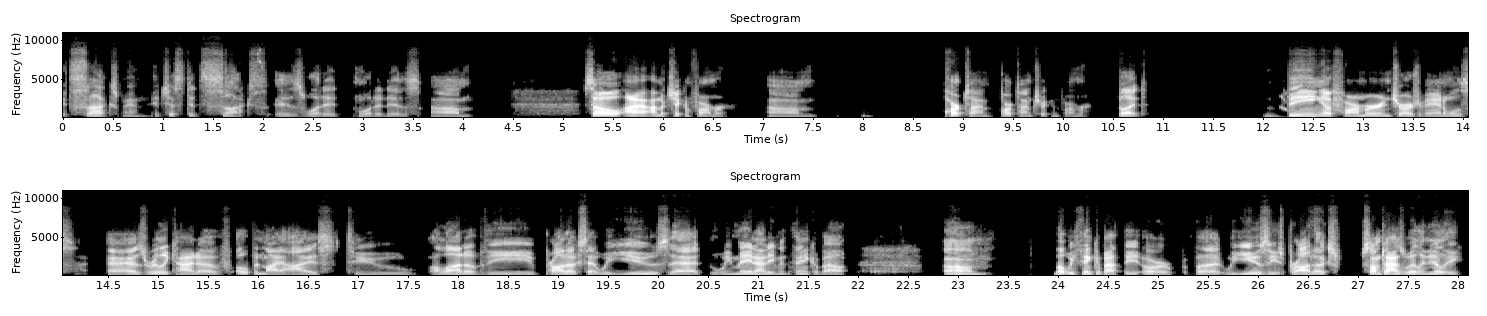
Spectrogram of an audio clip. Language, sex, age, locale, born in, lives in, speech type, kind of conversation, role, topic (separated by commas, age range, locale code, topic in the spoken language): English, male, 30-34, en-US, United States, United States, conversation, podcast, guest, In what ways does pollution threaten the balance of natural ecosystems?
